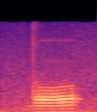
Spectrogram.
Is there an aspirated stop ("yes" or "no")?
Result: no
